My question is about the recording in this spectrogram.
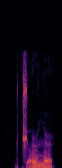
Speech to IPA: t͡ʃ o̰ ɹ n ə˞

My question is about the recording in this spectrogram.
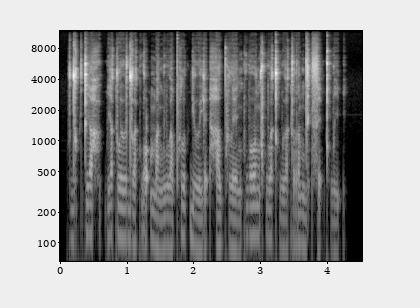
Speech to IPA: d o˦˥ k̚ t i˥˩ a̯ h ɯ˨˩ k̚ w i˥˩ a̯ k l ɯː˦˥ d u˩˦ a̯ k w ɔ˥˩ ʔ m a˩˦ n w u˩˦ a̯ pʰ l u˥˩ k̚ j ɯː˩˦ j e˨˩ ʔ h a˧ w pʰ l eː˩˦ ŋ k w oː˥˩ n kʰ w u˥˩ a̯ kʰ w ɯ˨˩ a̯ k r a˥˩ m d e˨˩ ʔ s e˨˩ ʔ kʰ w i˨˩ ʔ

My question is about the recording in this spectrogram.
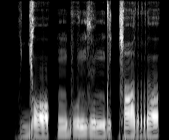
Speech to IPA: ɟ ɔ | m b u n z ʉ n d ə c ɑ r ʌ

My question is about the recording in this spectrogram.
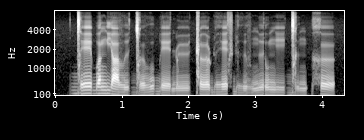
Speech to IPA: ɡ͡ǀ eː˦ b ɐ˦ ŋ j a˨ v ɨ˨ ɡ͡ǀ ɵ˨ v u˦ b eː˨ d ɳ ʉː˨ ǁ ɵː˦ ɖʱ e˦ s ɖʱ ɨ˨ v ŋ ɨ˦ ɾ u˦ ŋ iː˦ ɡ͡ǀ ɨ˦ ŋ | x ɵː˦˨

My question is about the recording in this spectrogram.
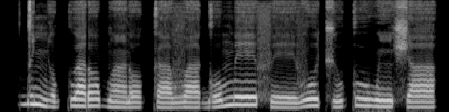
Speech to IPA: d ə˦ ɲ ɔ˨ kʷ a˧ ɾ ɔ˧ b ã˨ ɾ ɔ˨ k a˨ v a˨ ɡ o˨˦ m eː˦ f eː˨ v o˦ t͡ʃ u˨˦ k u˦ w ĩ˧ ʃ a˧

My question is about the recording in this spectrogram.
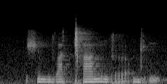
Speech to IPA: ʃ ĩ m d w a ǀʰ a m ũ ɡ r ɔ̰ ɡ d ḭ m

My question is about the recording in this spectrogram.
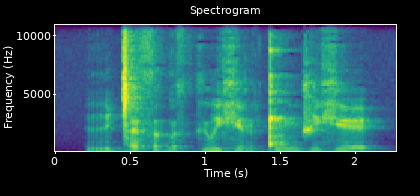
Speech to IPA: r i ǀ ɛ s ə ɡ œ s kʲ u i̯ xʲ e r ǃ u n d͡ʒ i xʲ e

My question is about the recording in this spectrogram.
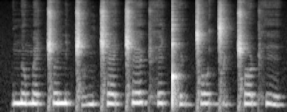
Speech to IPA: n ʌ m æ ǁ ə n ɪ ɡ͡ǁ ɑ ŋ ǁ æ ǁ ɛ ʈʰ ɛ ǃʰ ə ɖ ǀ ɔ ɡ͡ǀ i ǁ ɒ ʈʰ ɪ

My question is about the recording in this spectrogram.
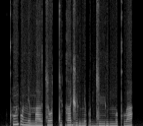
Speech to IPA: kʷʰ ĩ p o n ɪ mː a ə̯ t͡s o tː y k ɐ d͡ʒ y ɡ n ɪ p ə ɡ d͡z yː ɡ mː ə kʷʰ a

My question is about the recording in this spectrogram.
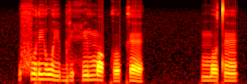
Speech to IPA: f u˦ ɾ i˦ w i˧ b i˧ h ĩ˦ m ɔ˦˨ k o˨˦ k ɛ˦˨ | m o˧ t ɛ̃˧

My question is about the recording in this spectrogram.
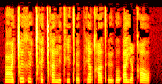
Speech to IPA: ʕ e˧ ǀ ø˦ x ʉ˦˨ ǀʰ ɛ˧ ǀʰ a˧ n i˨ tʰ i˧ tʼ ø˨˦ pʰ e˦ qʰ a˧ tʼ ʉ˧ ʔ o˧ ʔ a˦ j i˨ qʰ ɔ˦˨

